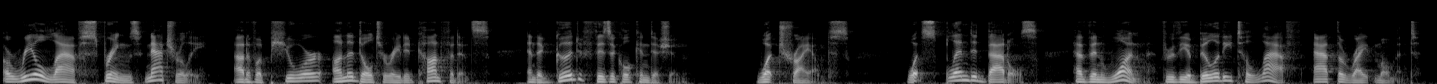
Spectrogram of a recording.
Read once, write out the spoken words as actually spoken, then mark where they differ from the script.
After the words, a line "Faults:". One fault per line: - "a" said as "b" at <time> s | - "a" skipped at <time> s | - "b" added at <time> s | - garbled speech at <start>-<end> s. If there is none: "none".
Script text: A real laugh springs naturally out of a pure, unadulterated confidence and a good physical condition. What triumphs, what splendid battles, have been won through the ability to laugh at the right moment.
A real laugh springs naturally out of a pure, unadulterated confidence and a good physical condition. What triumphs, what splendid battles, have been won through the ability to laugh at the right moment.
Faults:
none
